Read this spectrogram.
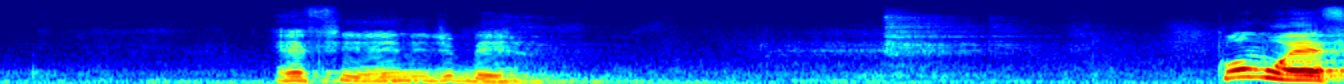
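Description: A young man speaks calmly to a room.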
